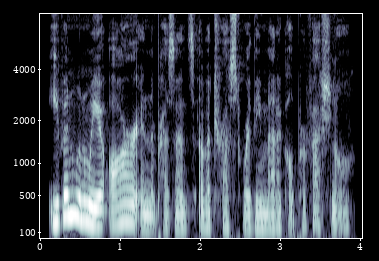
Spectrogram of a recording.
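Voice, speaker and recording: A meditation guide reading a scripted narration in a measured, solemn and instructive manner. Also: medium pitch, gravelly.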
